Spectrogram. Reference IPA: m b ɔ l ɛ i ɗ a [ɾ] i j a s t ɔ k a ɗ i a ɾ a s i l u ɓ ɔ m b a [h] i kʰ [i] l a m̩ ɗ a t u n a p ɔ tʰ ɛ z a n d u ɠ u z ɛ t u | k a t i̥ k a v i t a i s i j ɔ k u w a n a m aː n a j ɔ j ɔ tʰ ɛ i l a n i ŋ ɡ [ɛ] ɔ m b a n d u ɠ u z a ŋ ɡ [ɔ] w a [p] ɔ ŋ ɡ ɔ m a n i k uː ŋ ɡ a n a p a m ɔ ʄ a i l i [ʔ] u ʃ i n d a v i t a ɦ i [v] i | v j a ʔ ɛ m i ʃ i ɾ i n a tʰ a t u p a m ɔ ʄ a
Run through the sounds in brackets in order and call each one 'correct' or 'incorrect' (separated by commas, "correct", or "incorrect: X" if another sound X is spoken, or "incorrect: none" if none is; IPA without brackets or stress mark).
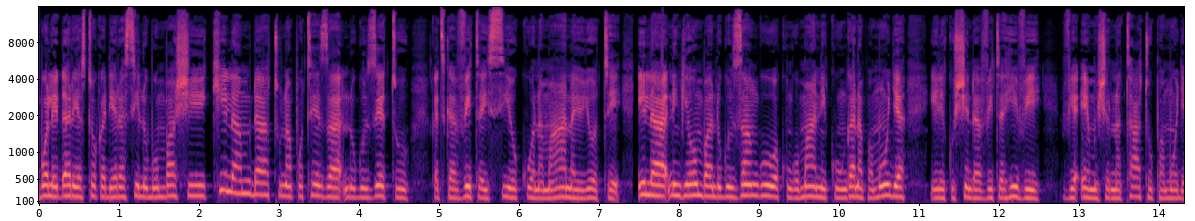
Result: correct, incorrect: ʃ, correct, correct, incorrect: u, incorrect: k, incorrect: k, correct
